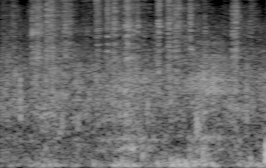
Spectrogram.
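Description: Faint footsteps and the rustle and creak of a loaded backpack as a hiker walks a trail, a scatter of light irregular clicks.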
